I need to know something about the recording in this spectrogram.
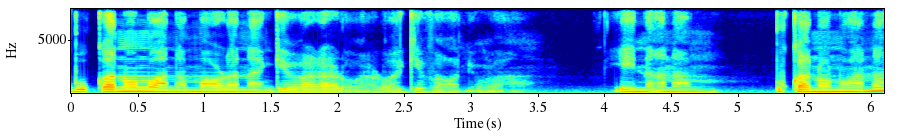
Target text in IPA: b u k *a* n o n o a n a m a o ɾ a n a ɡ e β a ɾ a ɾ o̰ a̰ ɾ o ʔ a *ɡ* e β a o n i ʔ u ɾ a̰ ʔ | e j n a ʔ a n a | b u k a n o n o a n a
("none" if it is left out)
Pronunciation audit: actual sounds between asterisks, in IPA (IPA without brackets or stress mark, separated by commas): a, ɡ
